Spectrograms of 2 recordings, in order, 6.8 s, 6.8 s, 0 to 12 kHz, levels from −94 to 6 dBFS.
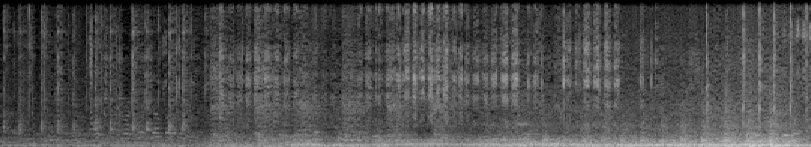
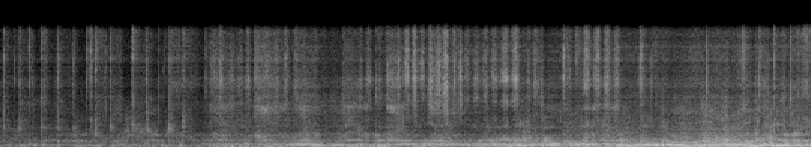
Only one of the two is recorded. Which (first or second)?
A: first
